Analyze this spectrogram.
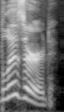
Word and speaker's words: Blizzard: There is no S on the end of Blizzard. I don't know how many times we have to say this, but people, it's there is Blizzard.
